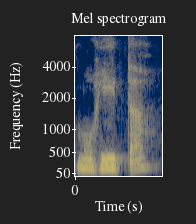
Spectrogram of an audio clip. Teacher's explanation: ता मोटा भी है और लंबा भी है ता दो अलिफ के बराबर · طا موٹا محیط بھی ہے اور لمبا بھی ہے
